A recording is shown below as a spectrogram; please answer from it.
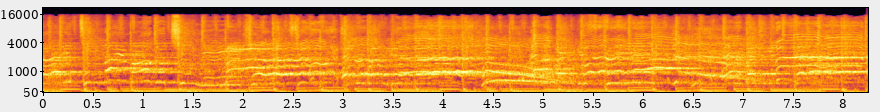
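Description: Korean pop dance song sung live by a mixed group of male and female voices over a backing track, with a repeating bass line under the singing.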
